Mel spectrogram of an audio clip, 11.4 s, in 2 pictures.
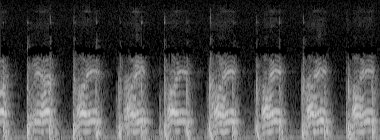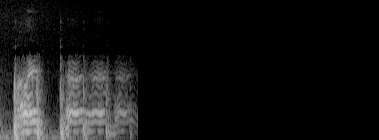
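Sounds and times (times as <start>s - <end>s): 
stomp dance: 0.0s - 7.8s.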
